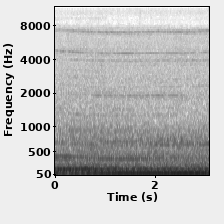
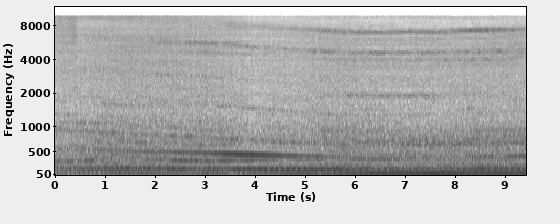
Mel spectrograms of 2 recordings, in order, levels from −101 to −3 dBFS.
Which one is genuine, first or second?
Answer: first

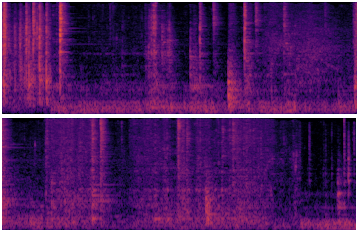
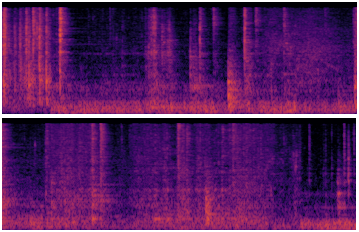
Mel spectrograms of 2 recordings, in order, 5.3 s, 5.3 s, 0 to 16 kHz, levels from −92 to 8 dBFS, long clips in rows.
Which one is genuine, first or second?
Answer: first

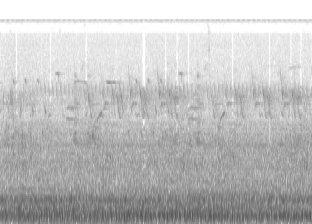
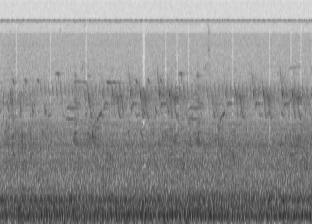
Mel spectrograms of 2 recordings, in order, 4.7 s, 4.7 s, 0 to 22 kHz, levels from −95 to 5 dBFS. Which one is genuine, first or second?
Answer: first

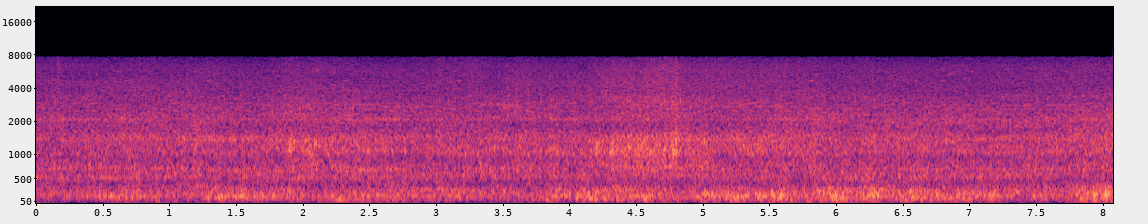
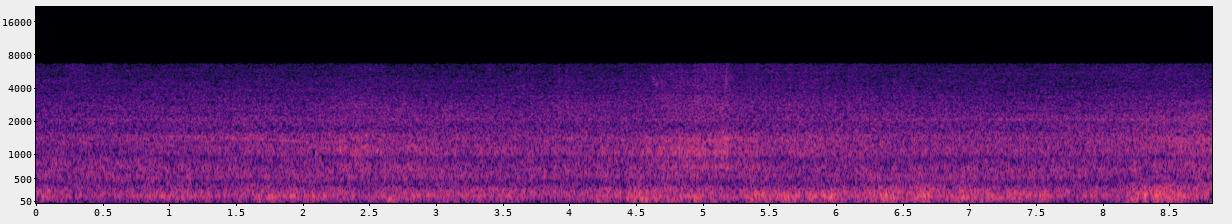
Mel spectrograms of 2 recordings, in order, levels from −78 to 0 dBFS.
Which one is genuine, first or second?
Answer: second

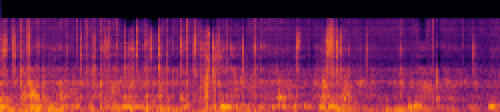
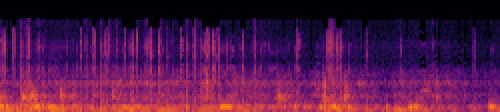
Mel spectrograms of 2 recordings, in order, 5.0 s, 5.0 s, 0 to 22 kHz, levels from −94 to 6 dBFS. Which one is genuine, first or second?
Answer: second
